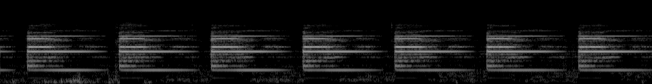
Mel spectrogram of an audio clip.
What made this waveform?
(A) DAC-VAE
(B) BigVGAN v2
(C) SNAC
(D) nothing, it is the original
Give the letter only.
A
